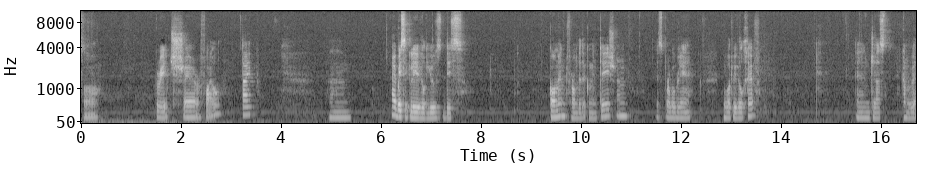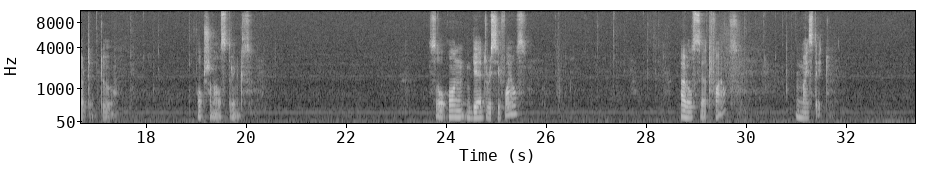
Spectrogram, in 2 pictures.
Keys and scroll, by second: 0.1 Return, 9.6 shift+super+c, 10.9 super+v, 12.3 alt+super+l, 14.5 ctrl+shift+Down, 15.3 ctrl+alt+shift+Down, 15.5 alt+Right, 16.5-17.5 typing, 18.0 alt+Left, 18.8 shift+/, 26.6 super+Left, 27.1 shift+super+Down, 27.4 shift+Return, 27.9 Tab, 28.4-30.6 typing, 30.8 super+Right, 31.4 super+;.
